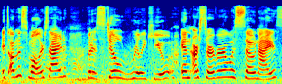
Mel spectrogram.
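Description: A woman talks in a raised, projected voice at a moderate pace with ordinary pitch variation. The sound is dry with no echo, and there is noticeable background noise. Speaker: vlogger. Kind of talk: casual vlog chat. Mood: cheerful, excited. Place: street. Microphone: phone near.

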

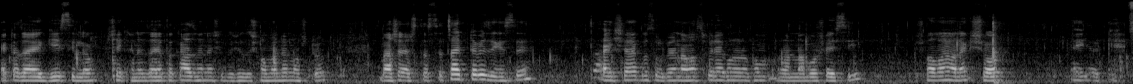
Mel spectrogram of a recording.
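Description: A woman speaks with monotone, flat intonation. Noticeable background noise runs behind her. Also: medium pitch for a woman. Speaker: vlogger. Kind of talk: casual cooking vlog narration.

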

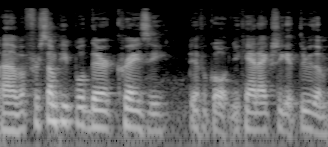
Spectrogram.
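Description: A man speaks with fairly even intonation and a somewhat breathy voice over light background noise. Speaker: video blogger. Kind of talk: casual vlog tutorial. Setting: home video. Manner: casual, filler-heavy. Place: home room. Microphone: phone near.

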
